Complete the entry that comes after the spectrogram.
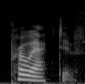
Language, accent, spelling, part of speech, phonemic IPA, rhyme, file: English, US, proactive, adjective, /pɹoʊˈæk.tɪv/, -æktɪv, En-us-proactive.ogg
- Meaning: Acting in advance to deal with an expected change or difficulty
